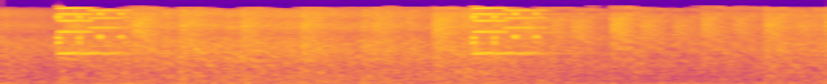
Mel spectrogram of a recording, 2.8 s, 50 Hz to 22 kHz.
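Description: In the 8-bit Armies video game, machine gun turret fire rattles in dense continuous bursts, with two short electronic alert tones layered over the clatter.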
